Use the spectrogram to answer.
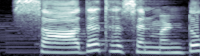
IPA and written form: səˈaːd̪ət̪ ˈɦəsən ˈməɳʈoː (سعادت حسن منٹو)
